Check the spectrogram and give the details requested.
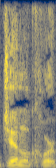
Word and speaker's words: Gentilcore: uh I'd love to have you so the pronunciation gentle core people might misspell that so it's g n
